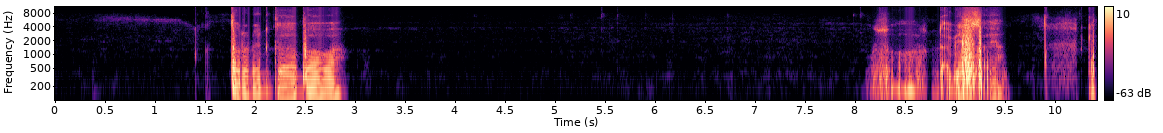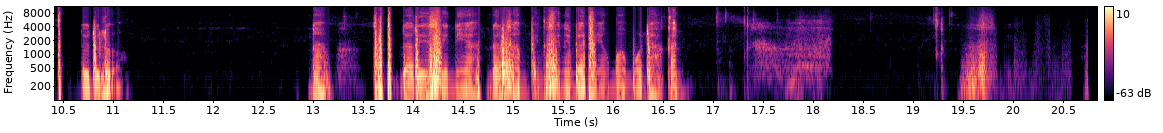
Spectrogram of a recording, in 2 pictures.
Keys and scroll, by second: 5.6 ctrl+z, 8.2 ctrl+z, 10.3 ctrl+z, 13.3 space.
